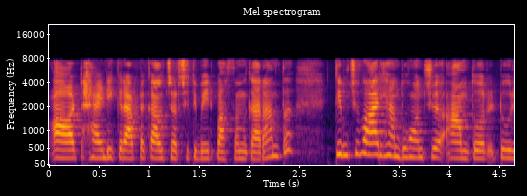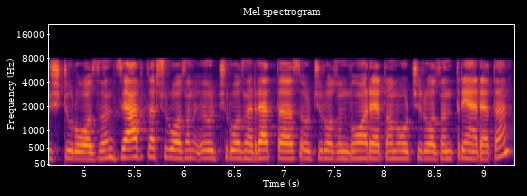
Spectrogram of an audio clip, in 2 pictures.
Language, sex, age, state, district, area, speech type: Kashmiri, female, 18-30, Jammu and Kashmir, Anantnag, rural, spontaneous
